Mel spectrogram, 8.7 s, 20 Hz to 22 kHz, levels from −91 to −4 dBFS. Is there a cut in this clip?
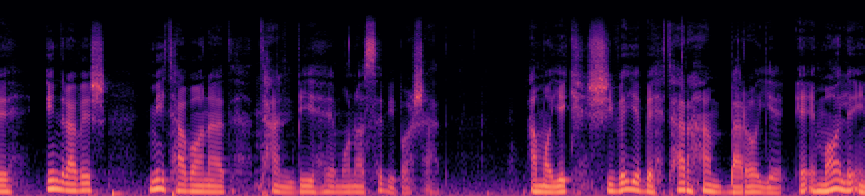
no; 0 cuts

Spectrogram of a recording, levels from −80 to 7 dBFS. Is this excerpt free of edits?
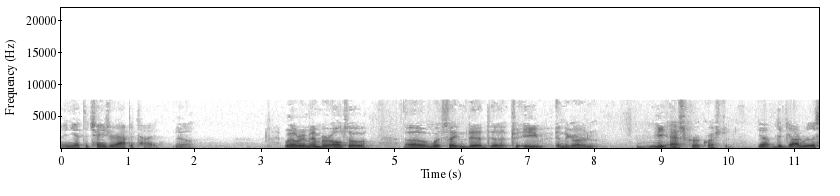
yes; 0 cuts

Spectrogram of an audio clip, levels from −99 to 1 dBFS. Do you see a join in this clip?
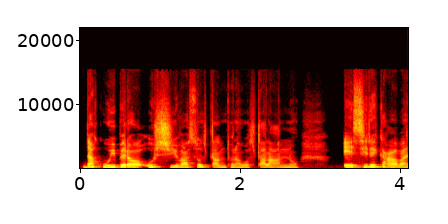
yes; 1 cut; at 3.2 s

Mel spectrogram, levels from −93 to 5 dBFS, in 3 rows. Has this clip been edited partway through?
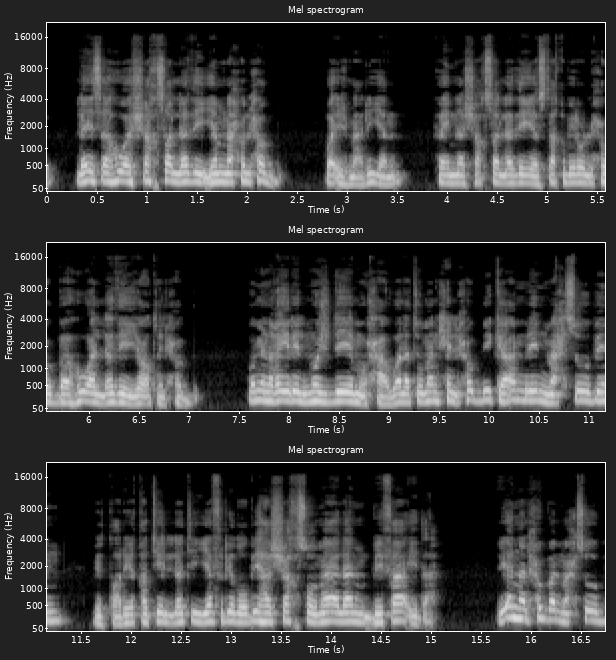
no; 0 cuts

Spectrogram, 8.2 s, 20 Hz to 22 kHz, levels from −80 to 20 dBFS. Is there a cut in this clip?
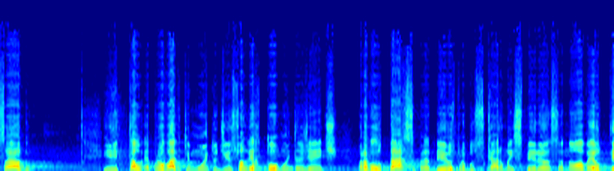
no; 0 cuts

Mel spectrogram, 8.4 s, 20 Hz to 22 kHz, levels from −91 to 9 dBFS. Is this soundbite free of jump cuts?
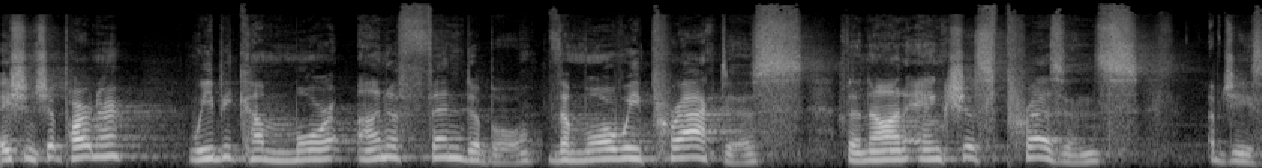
no; 2 cuts; at 1.2 s, 3.6 s

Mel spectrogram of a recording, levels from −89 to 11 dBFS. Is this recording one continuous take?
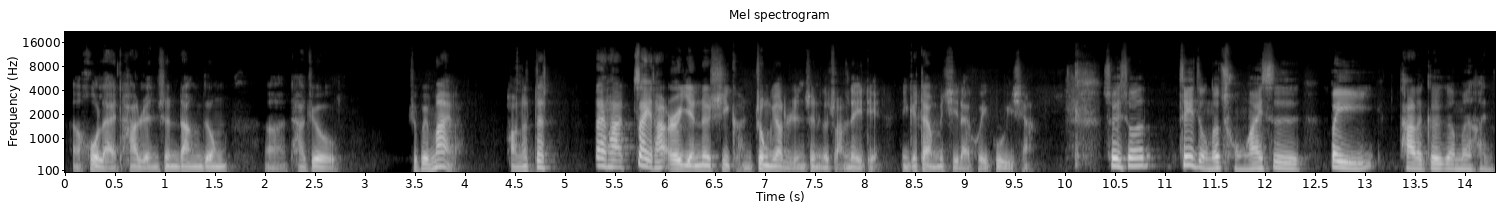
no; 1 cut; at 10.3 s

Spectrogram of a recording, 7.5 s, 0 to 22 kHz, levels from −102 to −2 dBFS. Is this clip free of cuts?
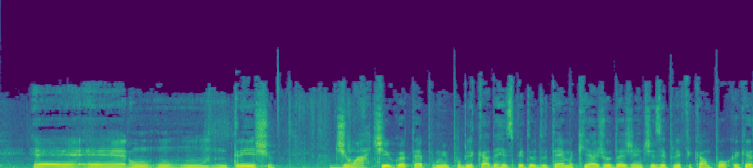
no; 1 cut; at 1.3 s

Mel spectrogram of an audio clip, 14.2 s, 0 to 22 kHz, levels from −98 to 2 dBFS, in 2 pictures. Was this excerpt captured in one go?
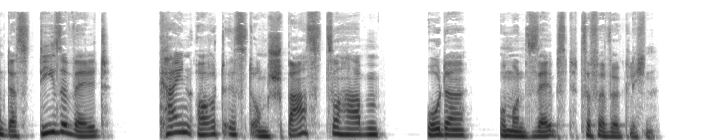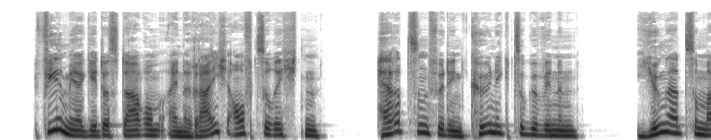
yes; 0 cuts

